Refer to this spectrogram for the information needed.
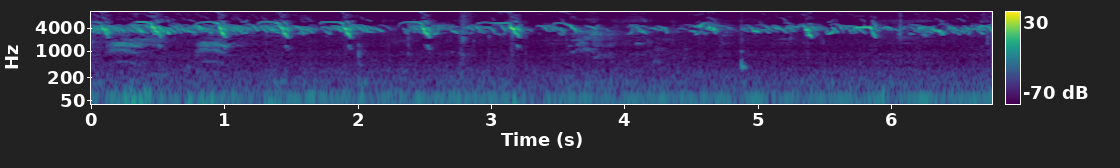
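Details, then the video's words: Sixty fluffy domestic chicks at play beside a teddy puppy; loud down-slurred peeps ring out about twice a second over a continuous softer peeping background and faint low rumble. "silly chicks chirping"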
